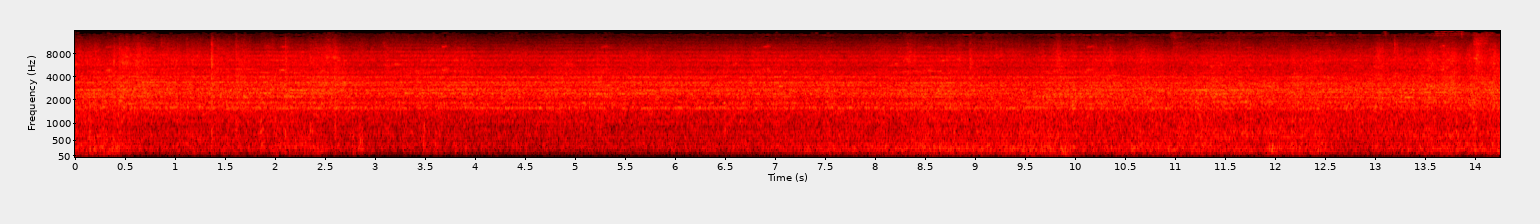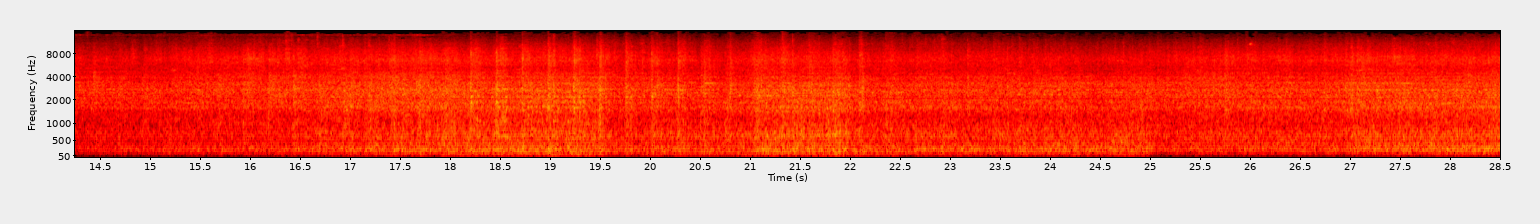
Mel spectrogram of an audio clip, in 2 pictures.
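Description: Freight train cars rolling past on the rails: steady wheel-on-rail noise with clickety-clack as the wheels cross the rail joints, growing louder about halfway through.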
